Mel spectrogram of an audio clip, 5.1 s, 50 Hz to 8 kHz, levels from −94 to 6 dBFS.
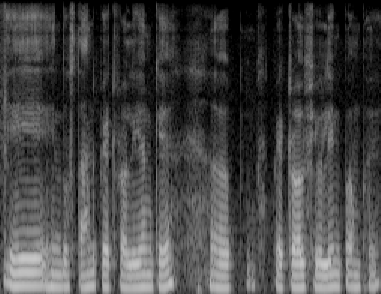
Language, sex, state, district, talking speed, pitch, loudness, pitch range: Bajjika, male, Bihar, Vaishali, 105 wpm, 125 Hz, -24 LUFS, 120-135 Hz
